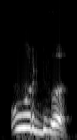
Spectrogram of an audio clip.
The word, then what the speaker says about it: ऊर्ध्व: देखते हैं, जैसे ऊर्ध्व, ऊर्ध्व, आप उच्चारण से समझ पा रहे होंगे कि रेफ र लगा तो व के ऊपर है, उससे पहले स्वर रहित ध है और रेफ र का उच्चारण ध से भी पहले हो रहा है, ऊर्ध्व।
